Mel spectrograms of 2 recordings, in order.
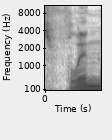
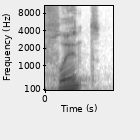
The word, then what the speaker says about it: Flynn: looks like young thug his name is Flynn not Flint did I did I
